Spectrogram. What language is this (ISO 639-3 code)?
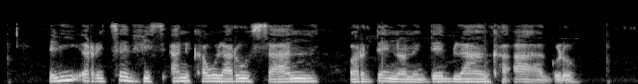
epo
